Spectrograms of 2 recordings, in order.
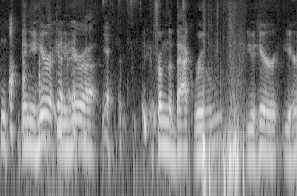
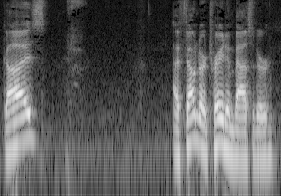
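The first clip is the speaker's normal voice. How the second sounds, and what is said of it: Imitates another person's voice. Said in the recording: “best ... impression I've ever heard”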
